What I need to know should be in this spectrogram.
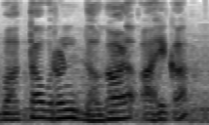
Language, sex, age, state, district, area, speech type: Marathi, male, 30-45, Maharashtra, Mumbai Suburban, urban, read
